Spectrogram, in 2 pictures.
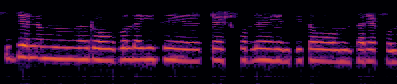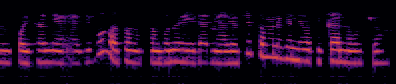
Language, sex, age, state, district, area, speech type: Odia, female, 45-60, Odisha, Sambalpur, rural, conversation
